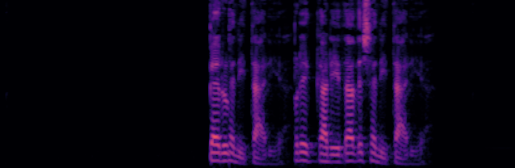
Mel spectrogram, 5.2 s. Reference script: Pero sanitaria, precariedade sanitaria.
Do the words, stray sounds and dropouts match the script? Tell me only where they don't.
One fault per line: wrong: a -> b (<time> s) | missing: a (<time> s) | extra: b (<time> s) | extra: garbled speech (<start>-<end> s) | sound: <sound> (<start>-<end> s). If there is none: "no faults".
no faults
